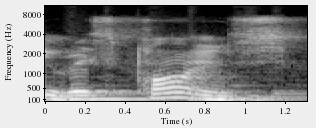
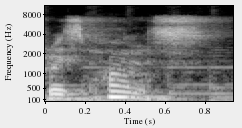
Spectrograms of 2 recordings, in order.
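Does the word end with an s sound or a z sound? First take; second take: z sound; s sound. First: The word ends with a z sound. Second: The word ends with an s sound. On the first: The speaker calls it right. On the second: The speaker calls it wrong. "not response"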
